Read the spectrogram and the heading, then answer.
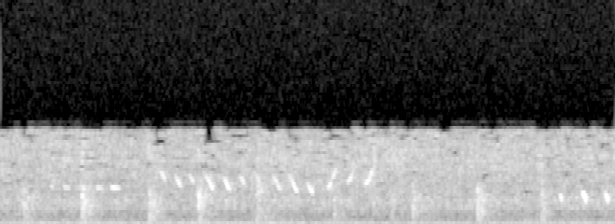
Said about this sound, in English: Listen to the nightingale. Oh, what a beautiful night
